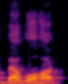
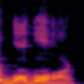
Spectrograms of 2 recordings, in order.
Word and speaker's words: ব্যবহার: বয় জফলা বকার র ব্যবহার মানে একচুি উচ্চারণটা অনেকেই করে ববহার কিন্তু উচ্চারণটা ব্যবহার। ঠিক আছে?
